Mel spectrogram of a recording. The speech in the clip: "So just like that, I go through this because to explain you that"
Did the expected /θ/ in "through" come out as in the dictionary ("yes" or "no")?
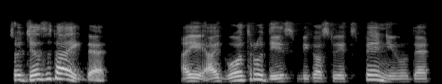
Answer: no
